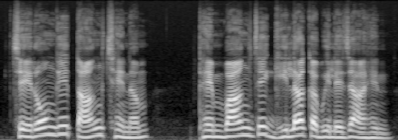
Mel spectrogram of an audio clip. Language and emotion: Sindhi, neutral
